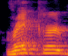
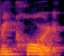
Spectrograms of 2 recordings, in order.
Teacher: the noun which usually receives the stress on the first syllable and the verb which usually receives the stress on the second syllable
